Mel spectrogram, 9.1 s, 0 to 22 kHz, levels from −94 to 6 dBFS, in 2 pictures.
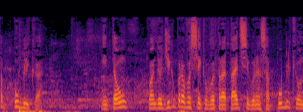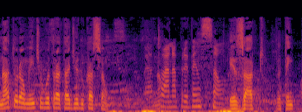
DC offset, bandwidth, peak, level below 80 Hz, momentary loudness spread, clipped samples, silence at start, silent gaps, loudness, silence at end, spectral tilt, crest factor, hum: under 0.1%; 11.5 kHz; -12 dBFS; -40 dBFS; 14 LU; under 0.1%; 0 s; none; -27 LUFS; 0 s; -4.5 dB/octave; 14 dB; none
